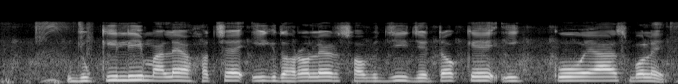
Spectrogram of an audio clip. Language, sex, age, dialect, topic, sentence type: Bengali, male, 18-24, Jharkhandi, agriculture, statement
